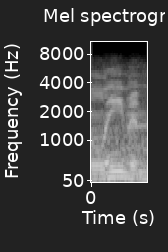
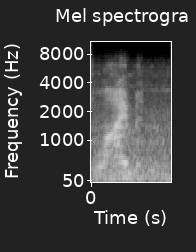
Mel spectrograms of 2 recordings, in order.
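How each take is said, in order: First: The first vowel sounds like 'lay'. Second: The first vowel sounds like 'lie'. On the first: The speaker calls it wrong. "I keep saying Lehman" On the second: The speaker calls it right. "it's Lyman"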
